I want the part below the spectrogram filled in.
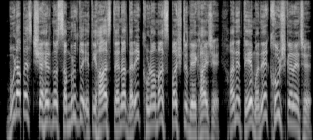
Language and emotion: Gujarati, happy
